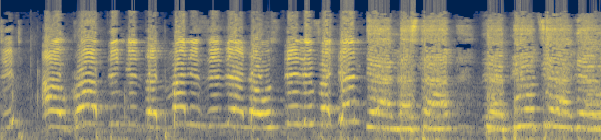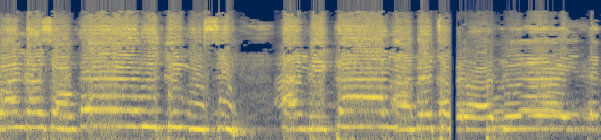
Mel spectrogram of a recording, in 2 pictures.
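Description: Young girls singing into handheld microphones, amplified over a loudspeaker, with a brief break about ten and a half seconds in.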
